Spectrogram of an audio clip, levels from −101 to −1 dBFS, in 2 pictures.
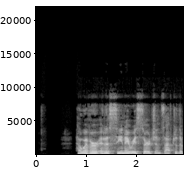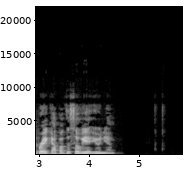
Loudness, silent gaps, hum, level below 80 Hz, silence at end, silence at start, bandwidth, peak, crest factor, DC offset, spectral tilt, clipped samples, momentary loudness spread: -23 LUFS; none; none; -60 dBFS; 1.4 s; 0.8 s; 9.6 kHz; -6 dBFS; 20 dB; under 0.1%; -5 dB/octave; under 0.1%; 10 LU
